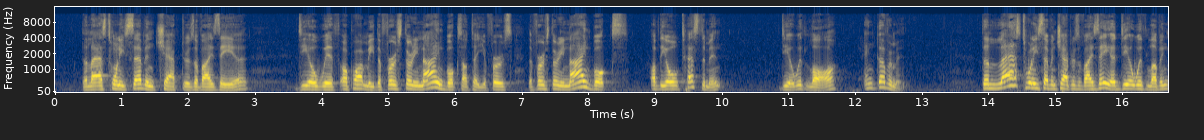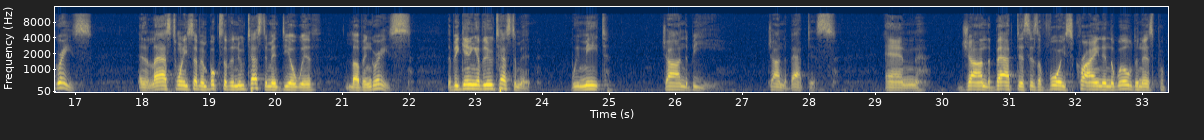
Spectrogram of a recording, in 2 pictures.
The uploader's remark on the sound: sermon preached at Calvary Chapel Cary.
